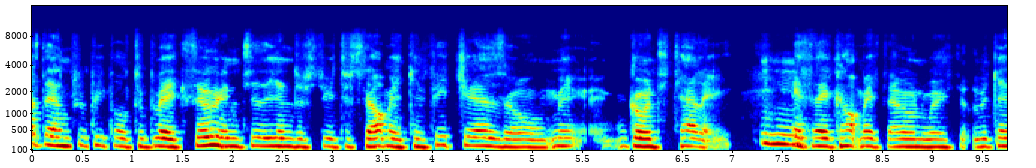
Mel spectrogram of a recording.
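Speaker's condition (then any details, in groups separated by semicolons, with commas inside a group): Cerebral palsy; childhood surgery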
